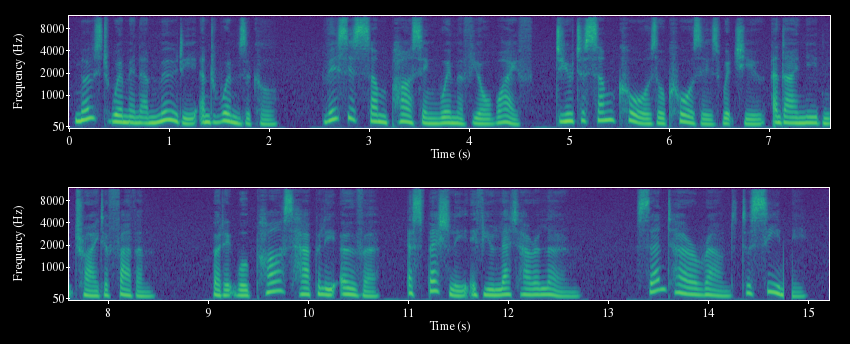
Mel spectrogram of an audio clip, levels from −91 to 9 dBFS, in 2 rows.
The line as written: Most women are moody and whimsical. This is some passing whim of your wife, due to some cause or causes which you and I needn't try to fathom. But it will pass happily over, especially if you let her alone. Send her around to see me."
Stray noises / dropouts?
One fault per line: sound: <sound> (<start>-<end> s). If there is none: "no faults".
sound: dropout (14.8-14.9 s)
